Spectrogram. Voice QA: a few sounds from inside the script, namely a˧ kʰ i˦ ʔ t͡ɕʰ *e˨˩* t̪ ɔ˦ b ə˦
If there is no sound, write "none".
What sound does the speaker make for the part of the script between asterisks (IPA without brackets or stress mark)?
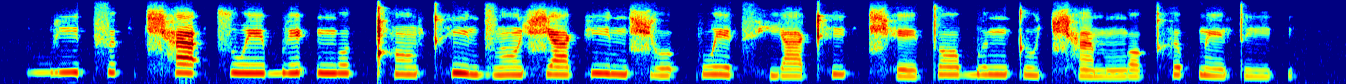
e˨˩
